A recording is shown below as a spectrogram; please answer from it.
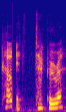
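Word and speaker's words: Ko Itakura: move on to the next player it's um Co takura is how you say his name anyway he's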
